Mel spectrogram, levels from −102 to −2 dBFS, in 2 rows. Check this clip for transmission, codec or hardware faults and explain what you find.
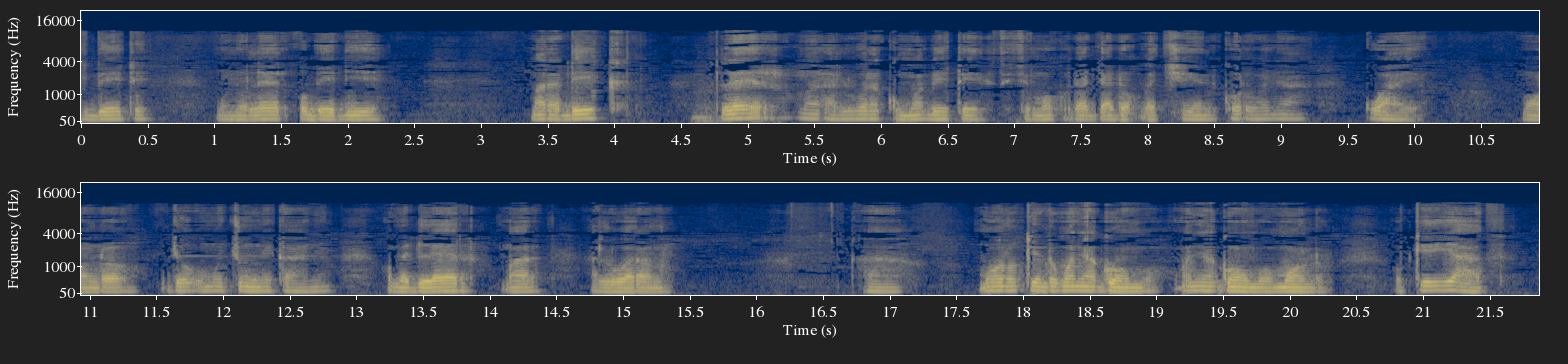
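One codec fault runs through the whole clip. The speech carries heavy HE-AAC compression damage, likely from a very low bitrate. Treble is rebuilt from copied lower bands, so s sounds turn gritty and lispy, with nothing above 11.5 kHz.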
